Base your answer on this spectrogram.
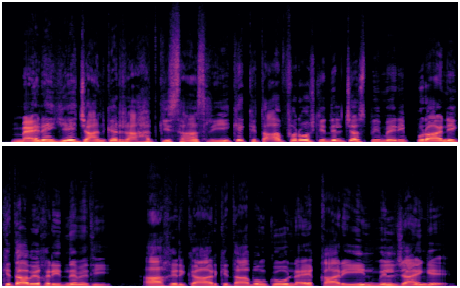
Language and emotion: Urdu, happy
